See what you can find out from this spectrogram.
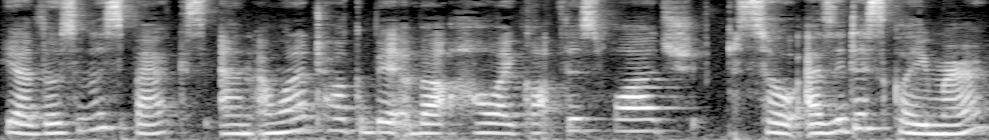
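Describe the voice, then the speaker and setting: A woman's voice: on the high side, brisk. Chatty woman with a raised voice. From Japan. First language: Japanese. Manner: chatty, conversational, frequent filler words. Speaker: vlogger. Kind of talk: casual unboxing chat.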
